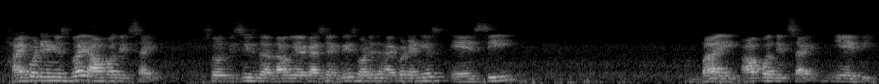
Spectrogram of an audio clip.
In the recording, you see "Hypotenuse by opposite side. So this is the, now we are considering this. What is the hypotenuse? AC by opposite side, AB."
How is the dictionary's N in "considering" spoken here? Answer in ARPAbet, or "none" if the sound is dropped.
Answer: none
